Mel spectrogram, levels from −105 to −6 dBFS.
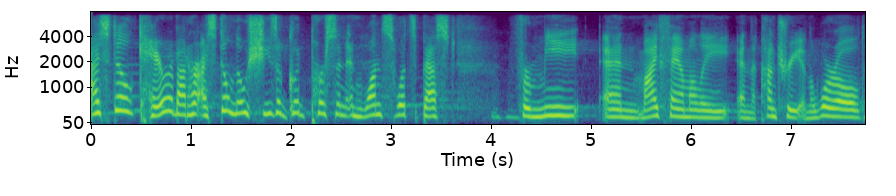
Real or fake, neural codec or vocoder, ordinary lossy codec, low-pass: real; none; MP3, 64 kbps; 7.2 kHz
